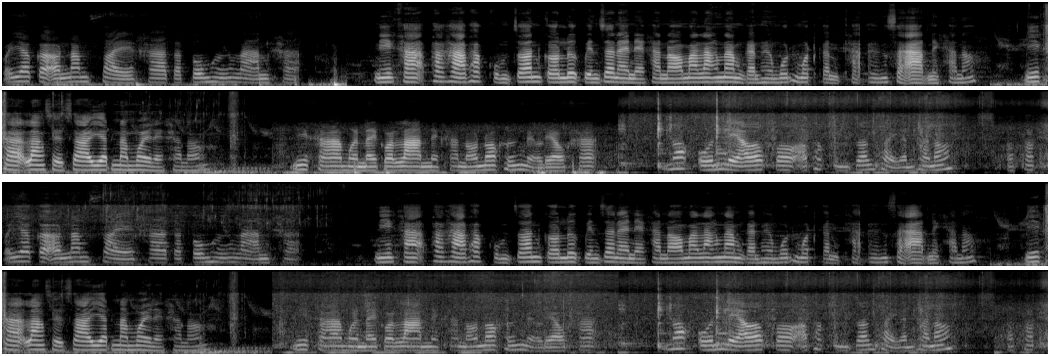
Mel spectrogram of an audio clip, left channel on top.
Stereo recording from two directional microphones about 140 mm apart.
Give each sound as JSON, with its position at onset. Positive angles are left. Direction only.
{"t": 0.0, "sound": "speech", "side_deg": 35}
{"t": 3.8, "sound": "a woman's voice", "side_deg": 25}
{"t": 13.5, "sound": "a woman's voice", "side_deg": 30}
{"t": 17.0, "sound": "a woman's voice", "side_deg": 5}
